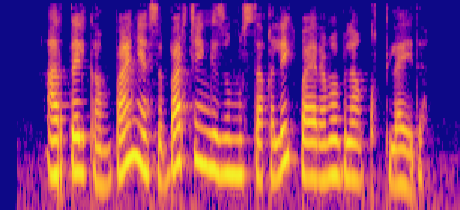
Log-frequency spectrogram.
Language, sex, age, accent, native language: Uzbek, female, 12-17, Toshkent shahri, Uzbek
